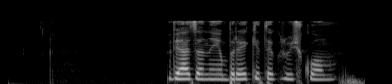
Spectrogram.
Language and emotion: Russian, neutral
